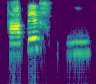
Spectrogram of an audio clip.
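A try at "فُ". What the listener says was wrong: হা না ফা। এফ ফা পেশ ফা পেশ ফু দেন।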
